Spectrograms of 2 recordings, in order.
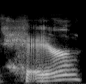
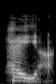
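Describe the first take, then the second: First: The final r sound is clearly pronounced. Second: The final r is dropped, ending in uh.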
